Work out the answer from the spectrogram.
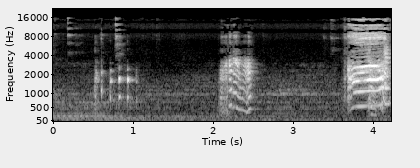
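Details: Amazon parrot giving three short harmonic calls: a quick stuttering burst, then a descending squawk, then a louder, bright, wavering call at the end, with quiet background hum between.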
